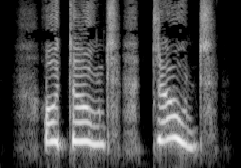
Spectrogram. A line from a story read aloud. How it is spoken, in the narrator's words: begged in a voice which trembled from the shaking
